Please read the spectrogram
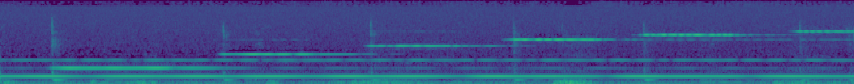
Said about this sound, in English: And so, as you can see, we can make all sorts of tones out of that. Depending on where you put the drawbars.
